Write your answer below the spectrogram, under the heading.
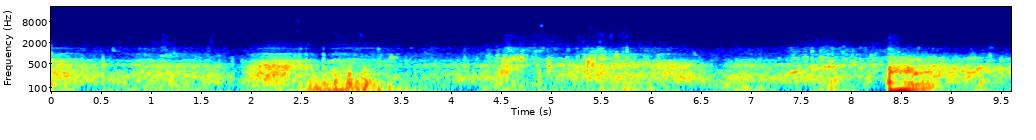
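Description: Muffled water movement heard through a submerged camera: low sloshing and rumbling swells, with a sudden dull thump near the end.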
